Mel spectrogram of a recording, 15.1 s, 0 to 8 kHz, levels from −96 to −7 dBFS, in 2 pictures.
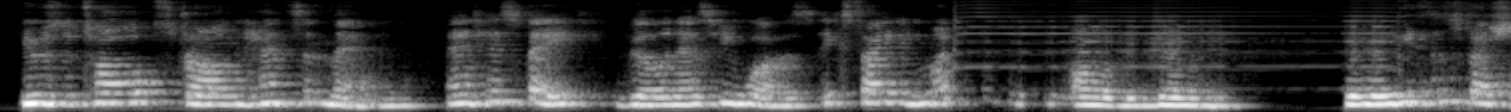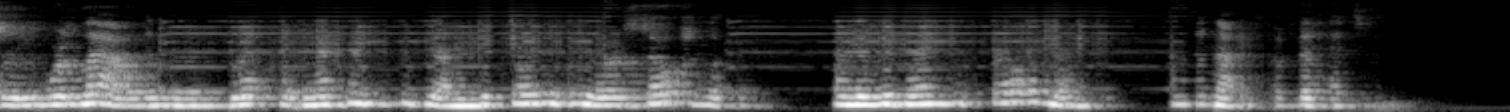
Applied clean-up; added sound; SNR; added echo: neural mask model DeepFilterNet 3.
